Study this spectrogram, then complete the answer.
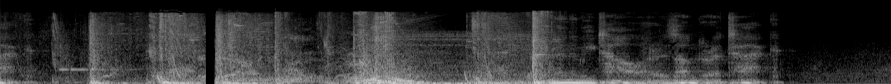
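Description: Gunfire and energy blasts crackle and boom in a fight.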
